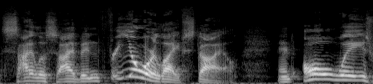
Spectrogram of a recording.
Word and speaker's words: psilocybin: dispensary about the right psilocybin for your lifestyle. And always remember to always dose responsibly, man. In the previous segment, I called it psilocybin. I've been reliably informed it's pronounced psilocybin.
